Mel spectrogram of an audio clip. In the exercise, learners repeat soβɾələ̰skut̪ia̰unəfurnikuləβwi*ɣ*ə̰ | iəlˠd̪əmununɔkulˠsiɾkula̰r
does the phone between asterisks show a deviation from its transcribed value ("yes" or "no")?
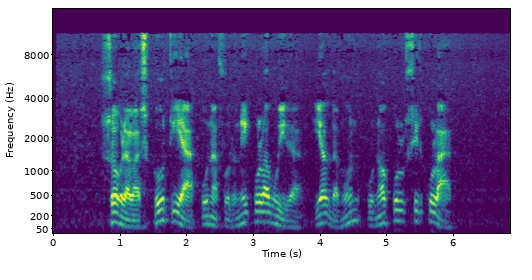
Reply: yes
